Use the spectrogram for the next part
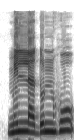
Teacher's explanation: نون ساکنہ کے بعد حرف حلقی میں سے ہا آیا ہوا ہے، یہاں پہ نون کو ظاہر کر کے پڑھیں گے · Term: اظہار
